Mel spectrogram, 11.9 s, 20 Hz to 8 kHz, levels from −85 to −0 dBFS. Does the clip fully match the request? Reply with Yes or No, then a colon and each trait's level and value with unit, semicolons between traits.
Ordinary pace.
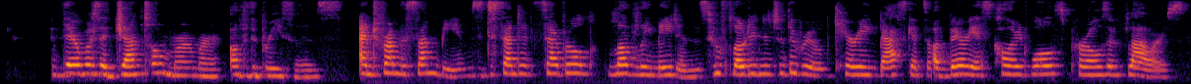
Yes: average, 150 wpm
